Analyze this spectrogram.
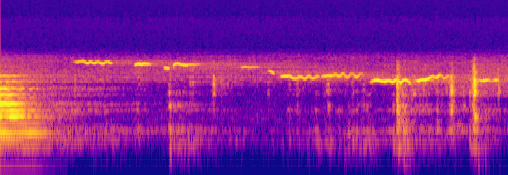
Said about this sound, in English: He hasn't whistled that well.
